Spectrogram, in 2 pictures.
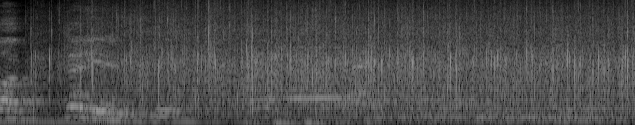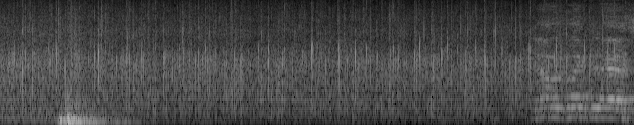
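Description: An audience at a gallery performance applauds a singer with sustained clapping. Background voices and some tonal sound run beneath it, and a brief low thump lands midway.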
